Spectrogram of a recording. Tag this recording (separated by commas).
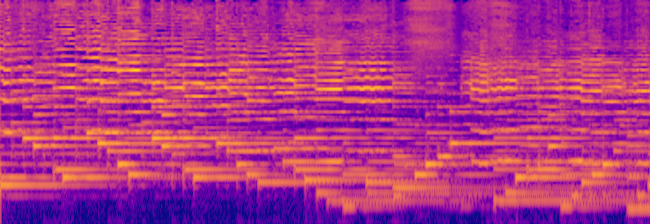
fiddle, Music, Musical instrument, Pizzicato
